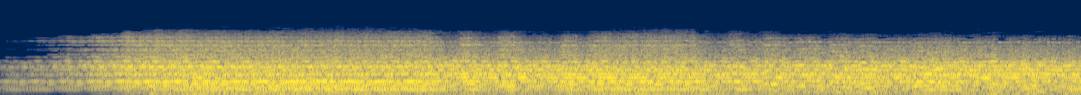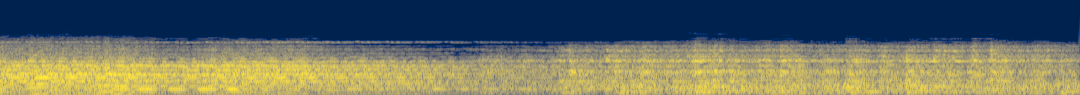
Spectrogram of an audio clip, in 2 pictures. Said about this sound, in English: See? Train is slowing down so that we can jump off.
